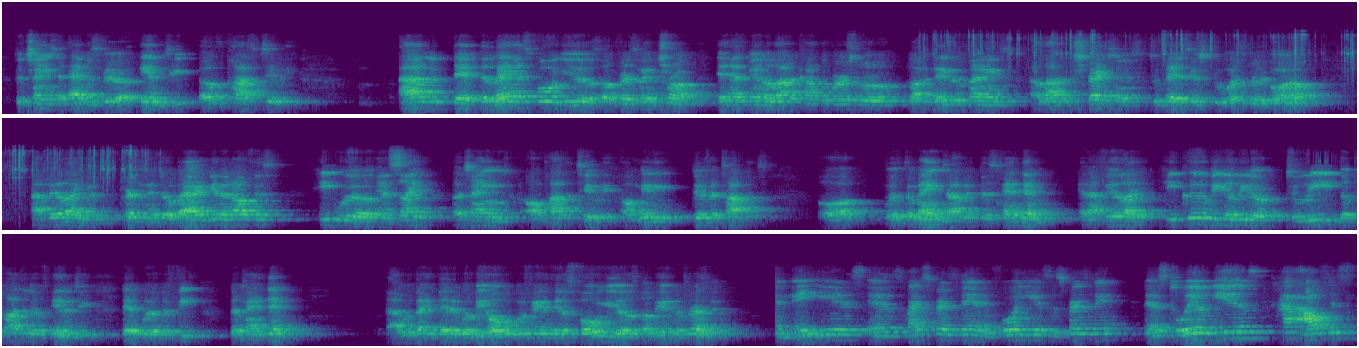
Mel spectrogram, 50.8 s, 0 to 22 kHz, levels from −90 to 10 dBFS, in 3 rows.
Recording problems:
off-mic speech; far
room echo; noticeable; dies away in 0.6 s
garbled, watery; slightly; nothing above 7.5 kHz
thin; very slightly; fading below 300 Hz
jangling keys; noticeable; from 12 to 19 s; peak 9 dB below the speech

